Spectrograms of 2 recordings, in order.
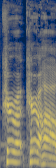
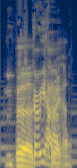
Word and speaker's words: Kureha: He had a formula for it, and then when he died, he gave Kuroha whatever the formula, and then she finished it, and then she set that shit off.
